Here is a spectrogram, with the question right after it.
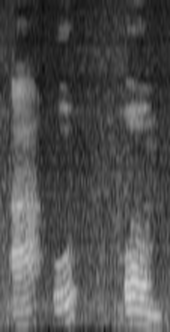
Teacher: graças ao Sandhi, algumas palavras em sânscrito, quando você tem A, U, vira O.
